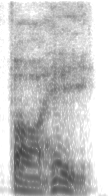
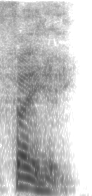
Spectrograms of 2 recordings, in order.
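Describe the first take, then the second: First: The surname is pronounced with a British pronunciation. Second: The surname is pronounced with an American pronunciation. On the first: "the British way of pronouncing it is" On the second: "the U S A version of pronounce it is"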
